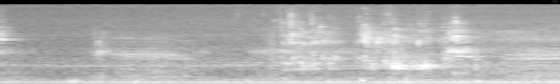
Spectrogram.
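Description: Eagle Rare whiskey pours into tasting glasses with a rising, gurgling splash that picks up after a quiet start, a little spilling, ending in a few bright trickles and clinks, with no one speaking.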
